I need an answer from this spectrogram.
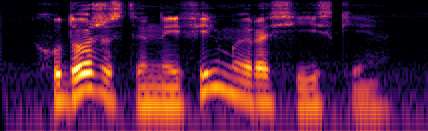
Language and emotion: Russian, neutral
